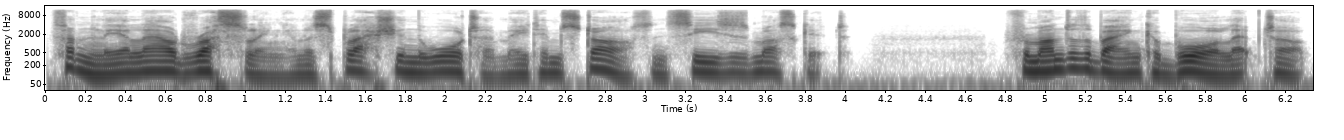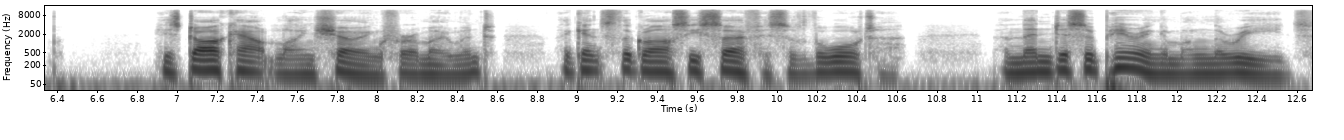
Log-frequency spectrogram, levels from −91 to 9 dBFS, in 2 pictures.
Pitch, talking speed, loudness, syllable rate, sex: 120 Hz, 210 wpm, -19 LUFS, 6.1 syllables/s, male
